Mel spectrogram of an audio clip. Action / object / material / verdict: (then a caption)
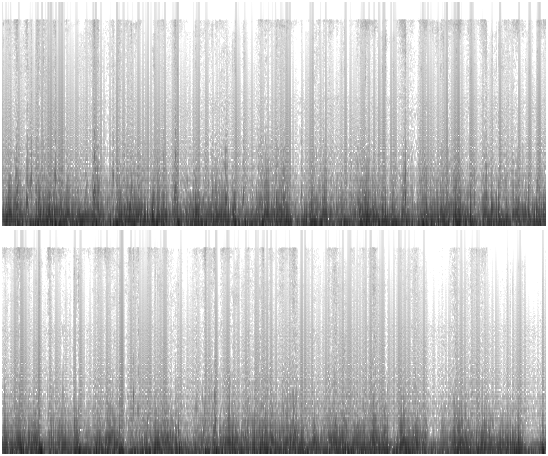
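scrape / metal mesh microphone grille scratched with fingernails / metal mesh / none. Long nails scratch across the hollow metal mesh grilles of two identical stereo microphones. The result is a dense, continuous run of rapid, dry scraping ticks, heavy in low boomy rumble with almost no bright top. The level stays steady throughout.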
